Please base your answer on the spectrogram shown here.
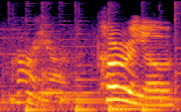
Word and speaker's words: courier: is mean a messenger aku hong song is pronounced like this korea korea c or u r i e r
